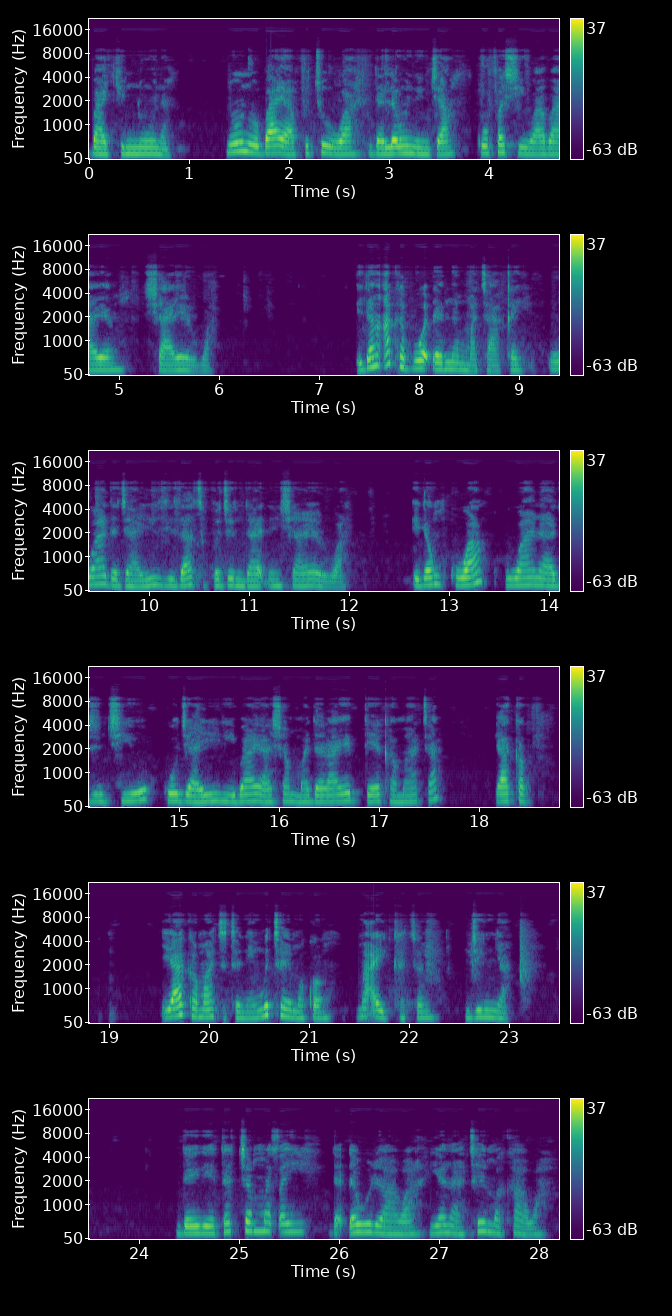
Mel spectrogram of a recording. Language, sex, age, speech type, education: Hausa, female, 30-45, spontaneous, tertiary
